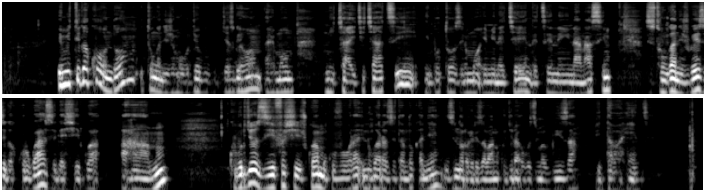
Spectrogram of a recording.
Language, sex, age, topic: Kinyarwanda, male, 18-24, health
